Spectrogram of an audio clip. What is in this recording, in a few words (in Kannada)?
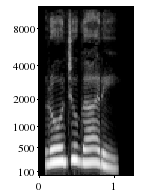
"ರಾಜಗೀರೆ", Kannada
